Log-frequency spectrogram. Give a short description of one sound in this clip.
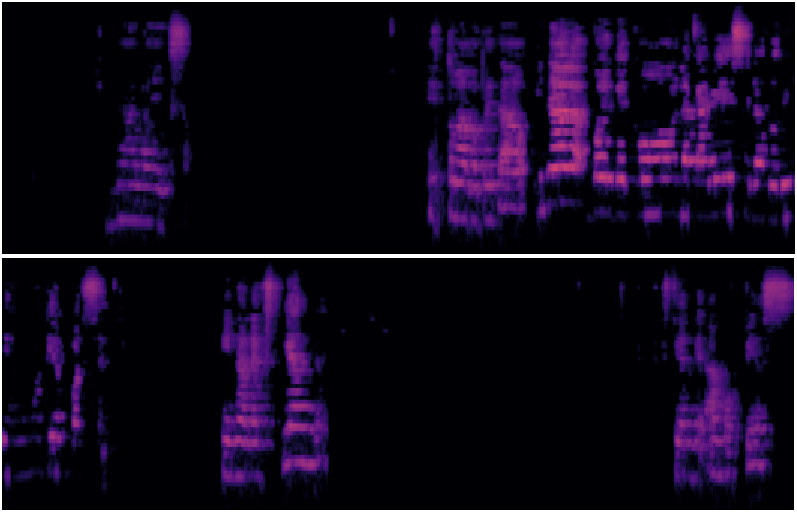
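A woman speaks calmly and slowly, giving instructions close to the microphone.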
